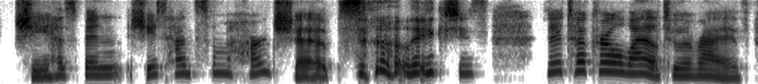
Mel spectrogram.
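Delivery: high, squeezed voice with a small laugh; emotional, choked up. Real, not acted. Recalling her younger self's hardships, overcome with emotion. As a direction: let the pitch climb as feeling takes over.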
